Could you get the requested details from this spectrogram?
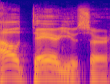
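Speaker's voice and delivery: put-on indignant tone. Mocking a commenter's reply, in mock outrage. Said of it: "He's like".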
